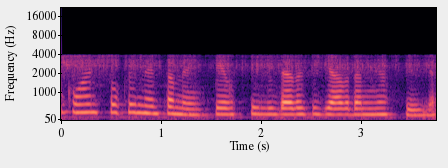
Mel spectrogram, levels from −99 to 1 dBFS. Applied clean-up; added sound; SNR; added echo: neural mask model RNNoise.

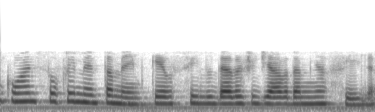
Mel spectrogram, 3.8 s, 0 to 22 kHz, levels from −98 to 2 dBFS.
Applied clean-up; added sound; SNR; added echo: none; none; none; none.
